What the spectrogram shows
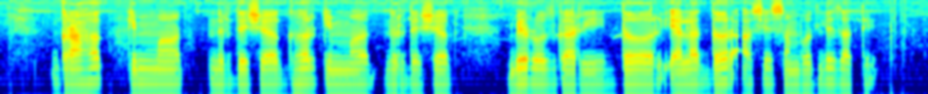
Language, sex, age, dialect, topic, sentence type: Marathi, male, 31-35, Northern Konkan, banking, statement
